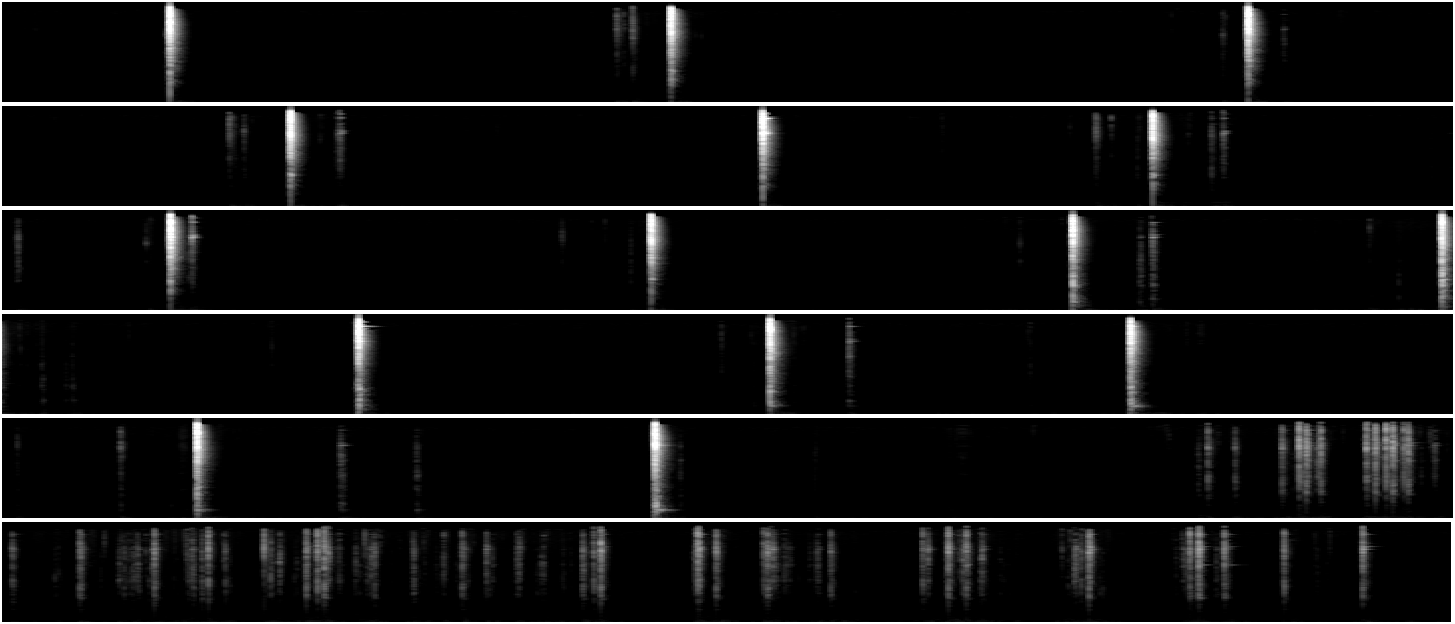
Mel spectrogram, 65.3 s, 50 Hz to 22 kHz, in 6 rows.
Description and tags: Two-pole circuit breaker recorded held in my hand, also pressed against a wooden board for more resonance. And some rattling mechanical handling noises at the end.
Useful as electrical switch click.
TLM-103 mic straight into Pro Tools. The only processing is a mild gate. At least it has a good noise floor.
